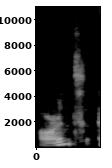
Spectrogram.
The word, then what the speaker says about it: Arndt: And that's under my name, Julia Arndt. And if you have trouble to spell that, it's A-R-N-D-T.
